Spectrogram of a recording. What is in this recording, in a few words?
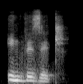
"envisage", Indian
